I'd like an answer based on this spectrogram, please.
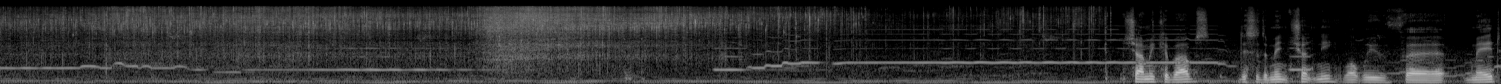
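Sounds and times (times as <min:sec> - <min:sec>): kebabs sizzling in oil: 0:00.0 - 0:11.2.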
